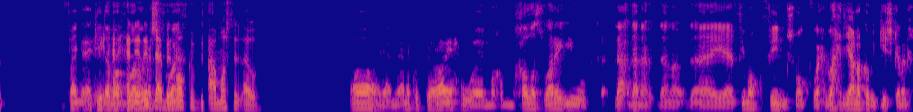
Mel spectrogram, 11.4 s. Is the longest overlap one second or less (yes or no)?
no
